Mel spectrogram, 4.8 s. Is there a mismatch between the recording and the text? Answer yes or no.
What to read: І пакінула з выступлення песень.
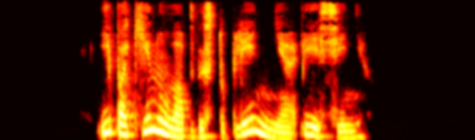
no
